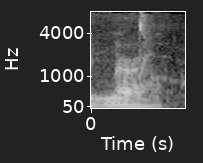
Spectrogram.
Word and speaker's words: Merle: Vamos a escuchar una, una canción norteamericana, 16 toneladas, 16 Eh, creo que es un tal, yo lo digo escrito, eh, Merle, no sé cómo se pronunciaría. – Sí, Merle.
